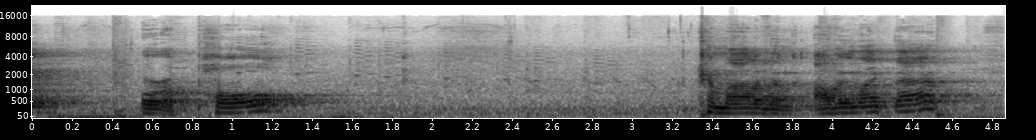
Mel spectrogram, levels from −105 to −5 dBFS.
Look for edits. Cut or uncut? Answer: uncut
